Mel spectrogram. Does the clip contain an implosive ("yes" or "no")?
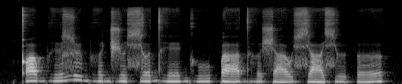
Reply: yes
